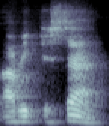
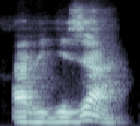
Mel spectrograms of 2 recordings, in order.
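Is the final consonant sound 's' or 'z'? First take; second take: s; z. First: The final consonant is a voiceless 's' sound. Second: The final consonant is a voiced 'z' sound. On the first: The speaker calls it wrong. "jangan arijesa" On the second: The speaker calls it right.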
